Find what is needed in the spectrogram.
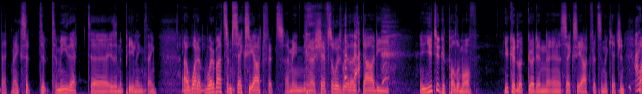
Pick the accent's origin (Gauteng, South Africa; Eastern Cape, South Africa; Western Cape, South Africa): Gauteng, South Africa; Pretoria; And you're from Pretoria, my hometown.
